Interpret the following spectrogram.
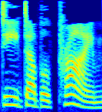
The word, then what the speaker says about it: D″: The lowest part of the mantle next to the core mantle boundary is known as the D, pronounced D double prime, layer.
